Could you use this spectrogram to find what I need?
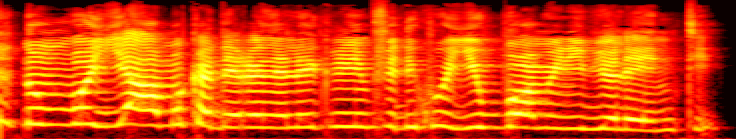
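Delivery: voce di fanciulle più alta, implorante; supplichevole. A narrator's reading. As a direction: implora aiuto con apprensione. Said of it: "supplicarono le figlie di Danao". (le figlie di Danao supplicano il re, voce alta e implorante)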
